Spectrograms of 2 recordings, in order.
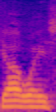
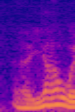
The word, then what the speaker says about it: Yahweh: So you might find me, Yahweh is a very common way of saying it.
